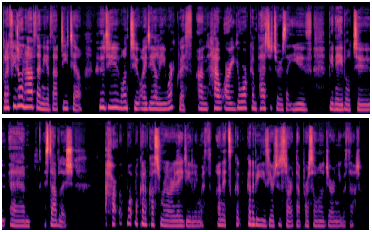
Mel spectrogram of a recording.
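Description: A woman speaks at a fairly quick pace in a somewhat breathy voice of medium pitch with ordinary pitch variation. The recording is very clean with a silent background and a dry, close sound with no echo. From Finland. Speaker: marketing consultant. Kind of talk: interview.

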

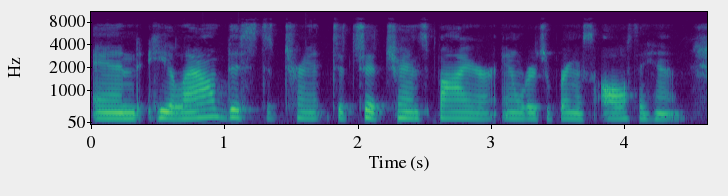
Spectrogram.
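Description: A woman speaks with a Southern US accent. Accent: southern drawl. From US South, Alabama. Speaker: recovering addict and public speaker. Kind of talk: testimony.

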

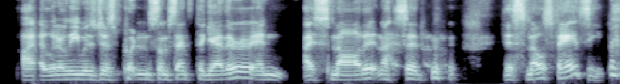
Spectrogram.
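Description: Against a quiet background, a man with a Philadelphia accent talks at a fairly quick pace. His pitch is medium and his intonation fairly even. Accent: Philadelphia-area American. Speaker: small business owner. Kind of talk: casual interview. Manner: hesitant, many fillers.

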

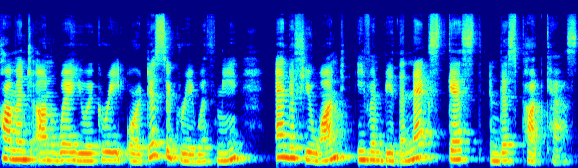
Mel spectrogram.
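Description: A woman with a non-native accent and a medium-pitched voice talks at a moderate pace with lively intonation and hardly any pauses. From Germany. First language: German. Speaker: book podcast host. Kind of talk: podcast intro monologue.

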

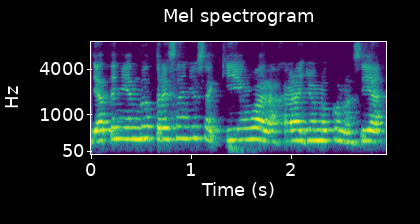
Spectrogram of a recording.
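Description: A woman with a Mexican accent talks at a moderate pace in a high pitch. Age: 20s. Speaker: architecture student and YouTuber. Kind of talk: casual interview.

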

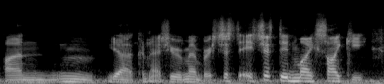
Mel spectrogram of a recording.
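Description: A man with a British accent at a moderate pace, ordinary pitch variation, and noticeable background noise. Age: 30s. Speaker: podcast co-host. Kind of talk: casual chat.

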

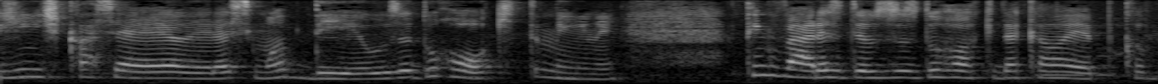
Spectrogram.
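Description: A woman with a strong northeastern Brazilian accent speaks in an animated tone at a high pitch, with music in the background. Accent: Northeastern Brazilian, fairly strong. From Northeast Brazil. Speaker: podcast host. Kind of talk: casual chat.

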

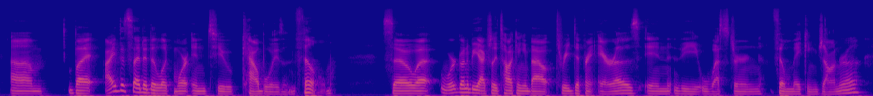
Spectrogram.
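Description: A man with an unremarkable speaking voice, medium pitch, ordinary pitch variation, and a fairly slow pace. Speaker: podcast host. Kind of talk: casual chat.

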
